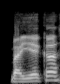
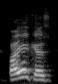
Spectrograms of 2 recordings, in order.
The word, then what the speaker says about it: Vallecas: But we went to Vallecas, right? That's how you pronounce it. Vallecas. Yeah. Vallecas, excuse me. I need to pronounce her name right. Vallecas.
